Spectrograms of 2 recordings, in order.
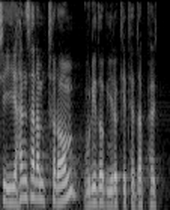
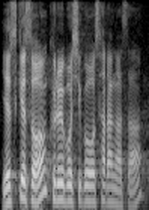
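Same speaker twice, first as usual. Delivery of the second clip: loud scripture reading; 3 semitones higher, 12 dB louder than usual. Shown as a demonstration. Reads the verse aloud.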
